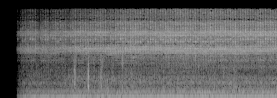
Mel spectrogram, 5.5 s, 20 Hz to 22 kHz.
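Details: 2003 Toyota Yaris at idle: high, thin chirp repeating about four times a second over a steady idle, from the engine bay, possibly the belt area; cause undetermined.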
